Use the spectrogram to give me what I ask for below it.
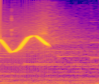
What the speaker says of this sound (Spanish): Siguió su camino y de nuevo el silbido apareció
